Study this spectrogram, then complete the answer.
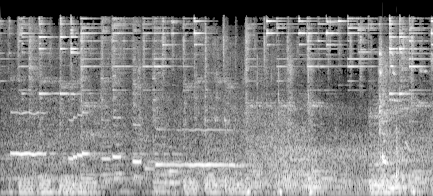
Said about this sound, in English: The bus pulls up to the Winnipesaukee stop, right next to the general store.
